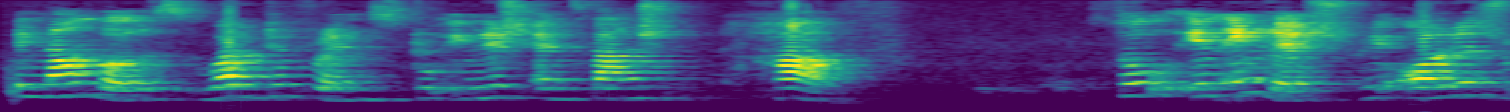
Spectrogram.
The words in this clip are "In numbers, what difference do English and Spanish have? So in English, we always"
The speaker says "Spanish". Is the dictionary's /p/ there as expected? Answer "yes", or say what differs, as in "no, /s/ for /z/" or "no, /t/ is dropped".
no, /p/ is dropped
